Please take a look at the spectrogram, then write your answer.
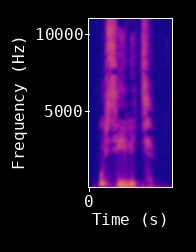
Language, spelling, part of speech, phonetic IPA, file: Russian, усилить, verb, [ʊˈsʲilʲɪtʲ], Ru-усилить.ogg
- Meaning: to strengthen, to reinforce, to amplify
